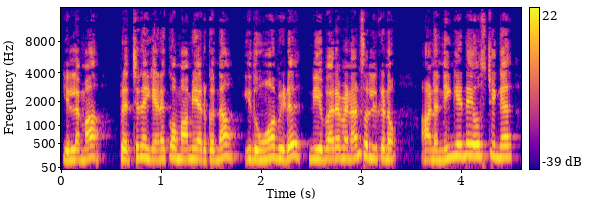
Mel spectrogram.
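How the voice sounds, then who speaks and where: A man's voice: high-pitched, steady tone, rapid-fire, fairly bright tone. A man voicing a family quarrel in a cartoon drama, talking in a heated, argumentative way. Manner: heated, argumentative back-and-forth. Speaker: cartoon voice actor playing a whole family.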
